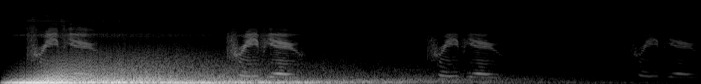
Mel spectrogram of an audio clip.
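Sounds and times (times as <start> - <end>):
evil pass-by whoosh: 0.0 - 4.4.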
